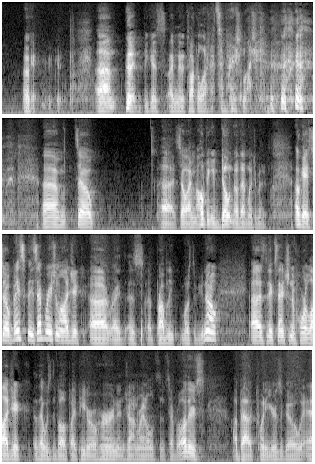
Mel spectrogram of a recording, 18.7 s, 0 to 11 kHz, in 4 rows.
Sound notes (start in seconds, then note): 4.4 laughs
